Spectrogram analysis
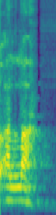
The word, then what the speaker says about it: Allah: Deuxième point, on ne doit pas allonger le A de Allah, le premier A, le premier A de Allah. On ne doit pas l'allonger.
